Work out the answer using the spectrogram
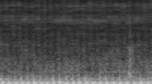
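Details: Yamaha Mio Soul carbureted scooter warming up after sitting a week, fresh valve grind and new valve stem seals; compression unchanged at stock. Quick, even putter about eight beats a second at settled idle, no ticking or misfire; normal idle.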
